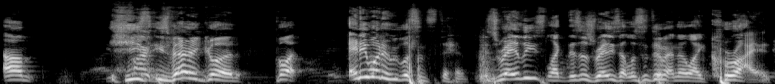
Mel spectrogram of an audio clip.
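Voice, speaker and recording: A man's voice: high voice, lively intonation, moderate pace, fairly bright tone. A young man hosting a comedic podcast, rambling through a rant with restarts and sprinkled Yiddish and Hebrew terms. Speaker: podcast host.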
